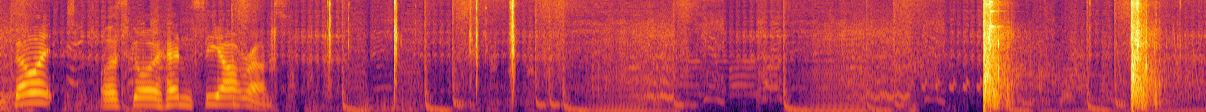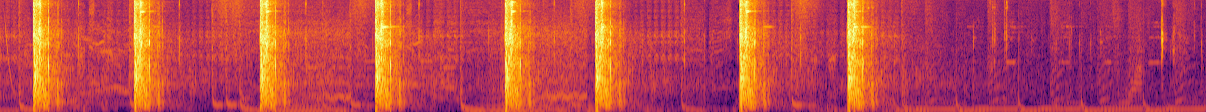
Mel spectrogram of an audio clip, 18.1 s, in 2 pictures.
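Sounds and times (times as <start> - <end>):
pistol shots: 7.4 - 16.0.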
